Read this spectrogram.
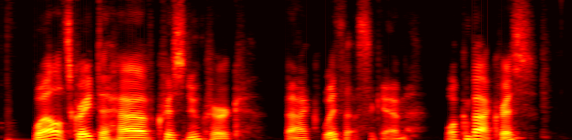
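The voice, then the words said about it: Fake polished podcast-host voice. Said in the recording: “I've been working on my podcast voice ... I like it. I like it. It's fake and lovely.”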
